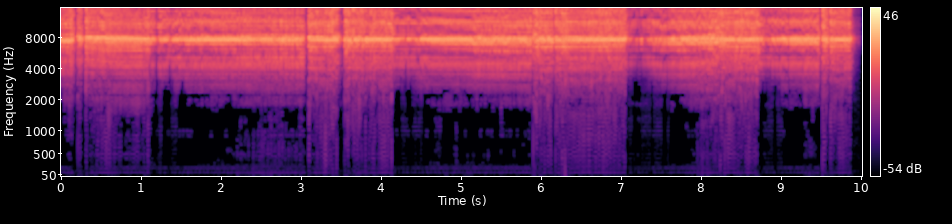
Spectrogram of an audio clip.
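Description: High-voltage arc drawn between the electrodes of a 75 kV X-ray transformer run on about 40 volts: a loud, steady buzzing hiss with a high whine and a low hum beneath it, cutting off suddenly just before the end.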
